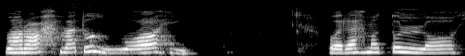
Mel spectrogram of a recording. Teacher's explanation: لام موٹا پڑھیں گے نا، پیش ہے نا پیچھے اللہ کے نام کے پیچھے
